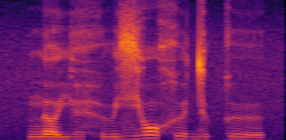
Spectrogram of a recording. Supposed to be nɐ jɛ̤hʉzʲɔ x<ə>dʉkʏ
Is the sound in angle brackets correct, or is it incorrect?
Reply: incorrect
